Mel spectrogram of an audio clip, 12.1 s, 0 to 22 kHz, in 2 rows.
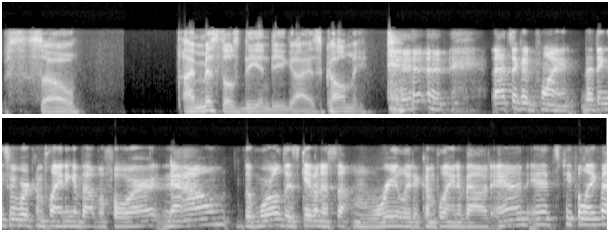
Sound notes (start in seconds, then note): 3.8 laugh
